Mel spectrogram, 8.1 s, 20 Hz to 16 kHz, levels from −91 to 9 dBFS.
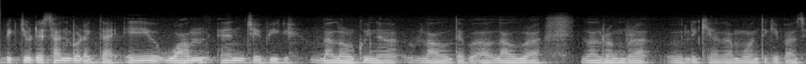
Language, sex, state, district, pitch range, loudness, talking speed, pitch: Nagamese, male, Nagaland, Kohima, 110-120 Hz, -16 LUFS, 170 wpm, 115 Hz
